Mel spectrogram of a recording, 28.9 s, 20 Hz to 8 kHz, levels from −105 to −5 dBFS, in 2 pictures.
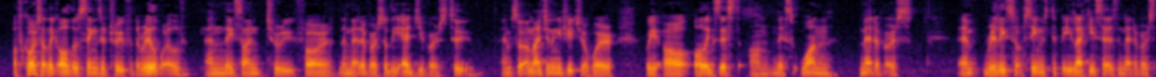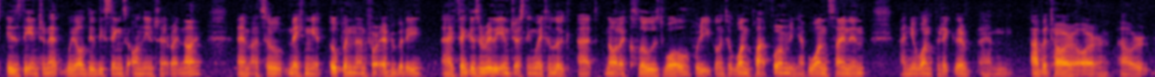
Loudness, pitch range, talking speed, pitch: -33 LUFS, 85-95 Hz, 220 wpm, 90 Hz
